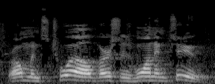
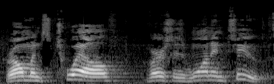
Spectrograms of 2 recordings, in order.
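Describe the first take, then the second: First: Said in the usual way. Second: Louder and slow, "twelve" drawn out; emphatic scripture call. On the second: Shown as a demonstration. Preacher to congregation, announcing the passage loud and slow.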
